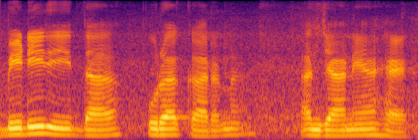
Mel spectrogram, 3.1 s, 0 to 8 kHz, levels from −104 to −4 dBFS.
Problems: background sounds at intervals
